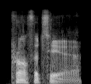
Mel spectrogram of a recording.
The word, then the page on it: profiteer: British English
